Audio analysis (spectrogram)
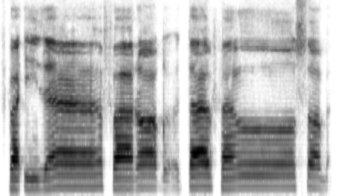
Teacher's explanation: ইকফার গুন্না নাক থেকে হয়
